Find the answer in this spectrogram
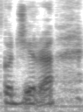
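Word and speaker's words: ゴジラ: me I know that is how to actually pronounce his name is Gojira and his he is a kaiju yeah but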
